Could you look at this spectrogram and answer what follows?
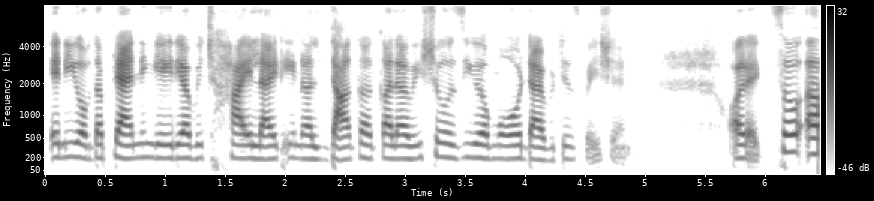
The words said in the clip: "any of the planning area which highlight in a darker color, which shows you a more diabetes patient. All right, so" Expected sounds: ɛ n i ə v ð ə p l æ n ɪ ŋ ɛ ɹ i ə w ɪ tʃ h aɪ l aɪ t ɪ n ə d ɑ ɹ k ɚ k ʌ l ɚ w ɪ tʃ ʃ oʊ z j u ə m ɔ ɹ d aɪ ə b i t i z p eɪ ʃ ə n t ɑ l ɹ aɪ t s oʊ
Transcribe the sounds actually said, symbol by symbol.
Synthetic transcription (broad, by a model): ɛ n i ə v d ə p l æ n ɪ ŋ ɛ ɹ i ə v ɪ tʃ h aɪ l aɪ t ɪ n ə d ɑ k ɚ k ʌ l ɚ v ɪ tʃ ʃ oʊ z j u ə m ɔ ɹ d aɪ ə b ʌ t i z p eɪ ʃ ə n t ɑ l ɹ aɪ t s oʊ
